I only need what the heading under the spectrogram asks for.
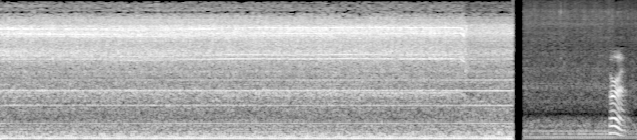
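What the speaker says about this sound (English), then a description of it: "So let's get the lathe going" Wood lathe running during restoration of a wooden bowl, a loud steady motor whine with fixed tonal hum holding constant for about seven seconds, then cutting off abruptly, followed by quieter room sound and a brief voice.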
